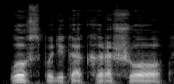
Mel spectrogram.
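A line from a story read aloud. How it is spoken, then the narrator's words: Sighing. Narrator (Russian): вздохнул он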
